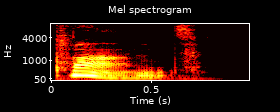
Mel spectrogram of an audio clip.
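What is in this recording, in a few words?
"plant", British English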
